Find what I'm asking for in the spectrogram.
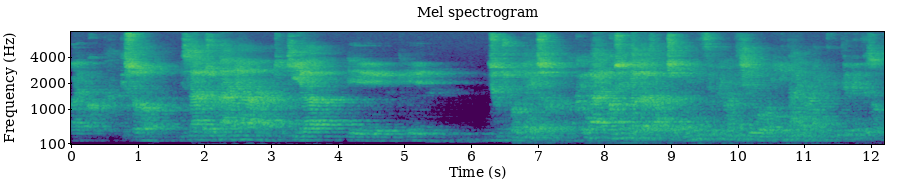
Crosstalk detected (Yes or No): Yes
